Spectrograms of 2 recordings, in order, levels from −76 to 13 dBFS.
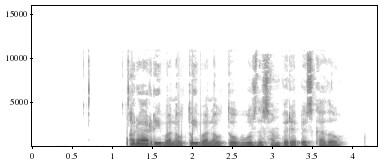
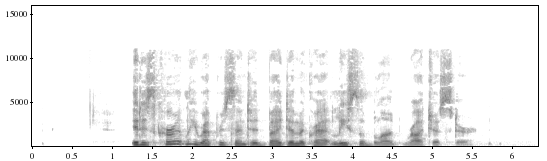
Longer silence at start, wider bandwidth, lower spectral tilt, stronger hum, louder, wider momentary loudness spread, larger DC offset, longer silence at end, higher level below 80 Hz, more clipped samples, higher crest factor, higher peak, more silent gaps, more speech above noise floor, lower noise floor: about the same, 1.2 s vs 1.25 s; about the same, 11.5 kHz vs 11.5 kHz; first, -6 dB/octave vs -4.5 dB/octave; neither; first, -24 LUFS vs -27 LUFS; first, 23 LU vs 10 LU; neither; second, 0.45 s vs 0.8 s; first, -56 dBFS vs -74 dBFS; neither; about the same, 18 dB vs 22 dB; about the same, -8 dBFS vs -6 dBFS; neither; first, 51 dB vs 43 dB; first, -75 dBFS vs -69 dBFS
